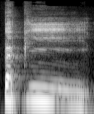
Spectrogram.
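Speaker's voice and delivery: high-pitched falling call for grandpa; child's cry. A narrator's reading. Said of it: "Et Ario cria". (cri d'enfant aigu)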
